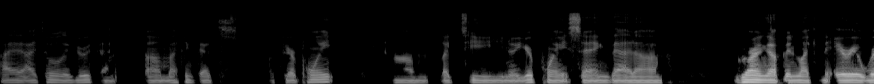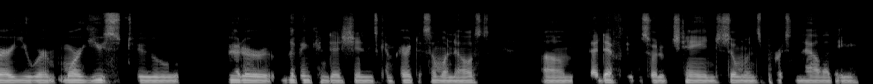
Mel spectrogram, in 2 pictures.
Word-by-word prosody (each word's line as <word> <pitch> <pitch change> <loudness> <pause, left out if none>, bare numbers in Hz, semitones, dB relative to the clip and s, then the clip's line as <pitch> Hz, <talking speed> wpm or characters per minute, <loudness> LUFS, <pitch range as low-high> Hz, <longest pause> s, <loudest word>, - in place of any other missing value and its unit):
I 90 - -14 0.3
I - - -15
totally 100 -3 -10
agree 95 +3 -10
with 105 - -10
that, 85 +2 -18
um, 85 0 -10
I 90 - -10
think 95 -2 -14
that's 90 -2 -15 0.3
a - - -24
fair 90 -1 -7
point, 110 +5 -5 0.6
um, 85 -2 -9
like 85 0 -8
to, 100 - -6
you 90 -1 -6
know, 85 - -4
your 85 +6 -1
point 90 -6 -4
saying 90 0 -3
that, 85 0 -1
uh, 90 0 -1 0.8
growing 105 -2 +8
up 95 - +3
in, 95 - +3
like, 90 -1 +1
an - - -2
area 95 0 +6
where 90 0 +4
you 90 0 +1
were 90 -1 +2
more 95 -1 +4
used 90 +1 +1
to 85 -1 +2 0.5
better 95 -4 +4
living 95 0 -1
conditions 85 -1 -1
compared 90 +2 -3
to - - -18
someone 85 -2 0
else, 85 +1 -2 0.5
um, 85 0 0 0.2
that - - +1
definitely - - 0
would - - -17
sort 90 - +1
of 85 - -4
change 90 -2 0
someone's 85 -2 0
personality 85 -1 -3
90 Hz, 175 wpm, -28 LUFS, 85-95 Hz, 0.8 s, growing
